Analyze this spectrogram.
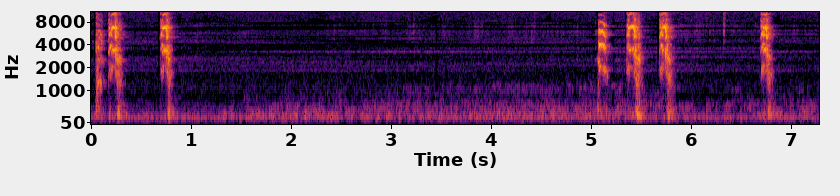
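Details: Peregrine falcons at a nest on the Palace of Culture and Science in Warsaw, Poland, 26 April 2024, as the male delivers food and the female feeds the chicks: harsh, raspy calls in two bursts separated by soft shuffling noise.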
